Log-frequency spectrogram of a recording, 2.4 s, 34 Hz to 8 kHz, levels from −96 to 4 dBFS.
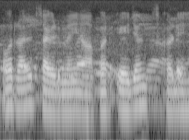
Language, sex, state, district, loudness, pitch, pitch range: Hindi, male, Chandigarh, Chandigarh, -19 LUFS, 115 Hz, 110-125 Hz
